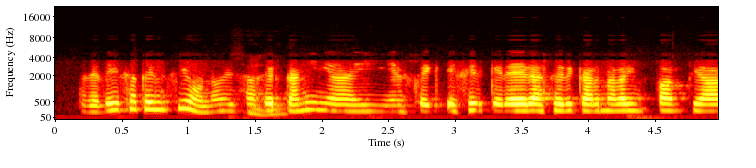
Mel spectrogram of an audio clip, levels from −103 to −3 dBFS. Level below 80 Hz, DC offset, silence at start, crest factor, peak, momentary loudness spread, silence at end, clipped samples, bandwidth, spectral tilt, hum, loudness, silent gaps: -70 dBFS; under 0.1%; 0.2 s; 18 dB; -4 dBFS; 12 LU; 0 s; under 0.1%; 3.8 kHz; -8 dB/octave; none; -23 LUFS; none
